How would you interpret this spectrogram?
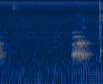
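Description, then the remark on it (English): A single muffled, faint dog bark, followed by a soft click against a quiet background hum. “Because I can hear my dog barking.”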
